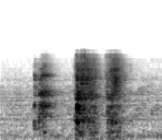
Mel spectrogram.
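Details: Three harsh, wet-sounding cough bursts in quick succession in the morning during an illness, while waiting for medication to take effect; the cough is improving except in the mornings.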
